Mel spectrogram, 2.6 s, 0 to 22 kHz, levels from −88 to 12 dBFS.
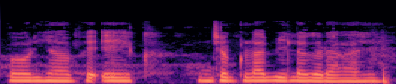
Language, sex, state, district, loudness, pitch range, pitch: Hindi, male, Uttar Pradesh, Saharanpur, -15 LUFS, 160-170 Hz, 165 Hz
